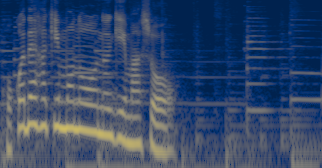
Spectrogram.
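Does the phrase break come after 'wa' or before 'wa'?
before wa. The phrase break comes just before 'wa'. Take off your footwear here. "そのままね続けて読むとどうなるか、ちょっと読んでみますね"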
